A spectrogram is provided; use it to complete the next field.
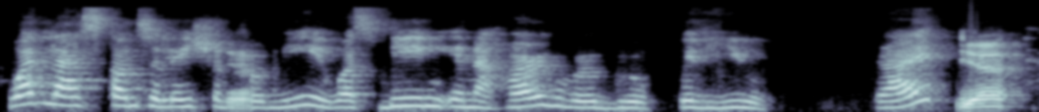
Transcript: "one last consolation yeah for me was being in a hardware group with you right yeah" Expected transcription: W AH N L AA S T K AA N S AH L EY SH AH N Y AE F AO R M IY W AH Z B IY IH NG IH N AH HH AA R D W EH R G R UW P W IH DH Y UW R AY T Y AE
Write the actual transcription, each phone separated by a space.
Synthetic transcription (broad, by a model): W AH N L AA S T K AA N S AH L EY SH AH N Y F AO R M IY W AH S B IY IH NG IH N AH HH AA R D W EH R G R UW P W IH DH Y UW R AY T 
